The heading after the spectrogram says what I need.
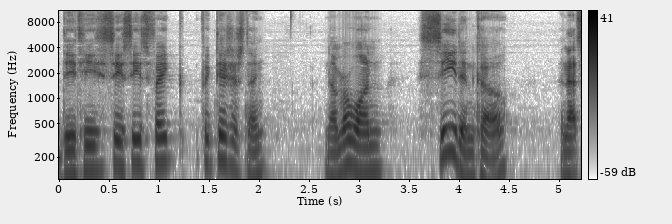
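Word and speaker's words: Cede & Co.: Essentially, the one way everyone owns stock is, number one, and this is the DTCC's fictitious thing, number one, Seed & Co., and that's spelled C-E-D-E, by the way.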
